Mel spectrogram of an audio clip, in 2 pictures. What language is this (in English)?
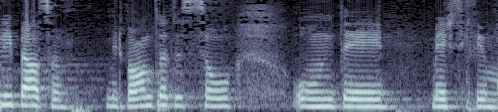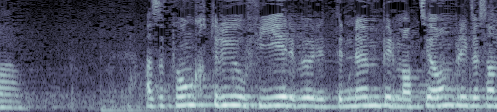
Swiss German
